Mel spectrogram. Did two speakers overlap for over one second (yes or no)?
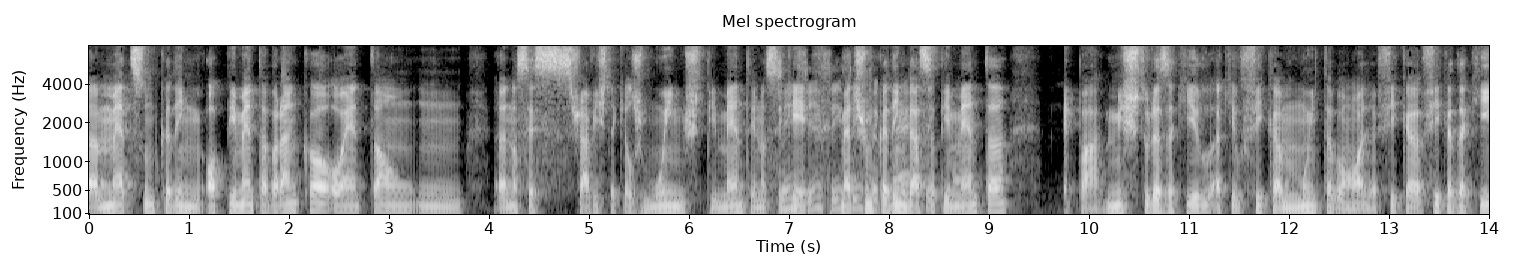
yes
